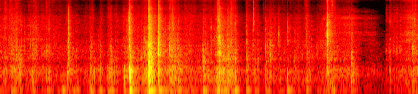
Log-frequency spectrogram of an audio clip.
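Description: Plastic Blu-ray cases being handled and one drawn out: irregular clicks and clacks with some rustling, the sharpest clack about three seconds in.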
